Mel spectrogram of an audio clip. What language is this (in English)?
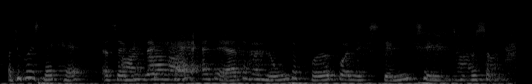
Danish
